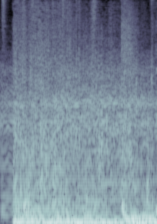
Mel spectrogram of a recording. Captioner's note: explosion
